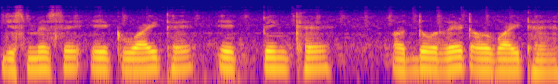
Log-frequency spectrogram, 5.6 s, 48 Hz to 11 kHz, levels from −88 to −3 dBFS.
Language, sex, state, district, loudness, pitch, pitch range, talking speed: Hindi, male, Uttar Pradesh, Lucknow, -15 LUFS, 130 Hz, 120-130 Hz, 150 wpm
